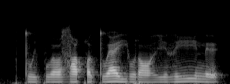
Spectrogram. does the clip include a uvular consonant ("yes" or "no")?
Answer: yes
